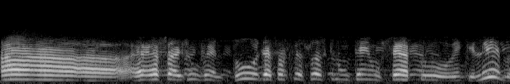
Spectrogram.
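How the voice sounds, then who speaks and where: Speaking at a very slow pace, a man uses a high pitch with ordinary pitch variation. His loudness swings widely. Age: 70s. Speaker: caller. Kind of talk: phone-in chat. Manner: halting.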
